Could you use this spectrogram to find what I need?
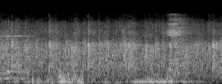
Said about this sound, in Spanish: Un fuerte aplauso.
